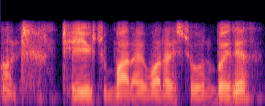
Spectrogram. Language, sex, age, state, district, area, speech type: Kashmiri, male, 18-30, Jammu and Kashmir, Pulwama, rural, conversation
